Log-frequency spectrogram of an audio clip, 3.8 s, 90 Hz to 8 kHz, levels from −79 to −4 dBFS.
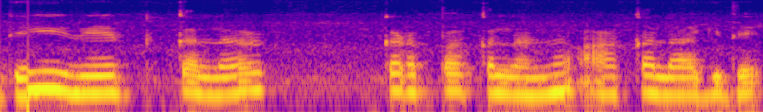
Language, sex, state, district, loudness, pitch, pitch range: Kannada, female, Karnataka, Bangalore, -13 LUFS, 195 Hz, 180-200 Hz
